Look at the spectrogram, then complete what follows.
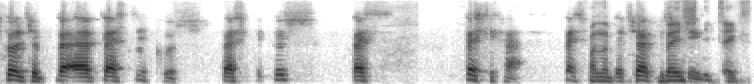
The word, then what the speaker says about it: Beşiktaş: Beşiktaş. Besiktas, yeah. Well, I can't pronounce them.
